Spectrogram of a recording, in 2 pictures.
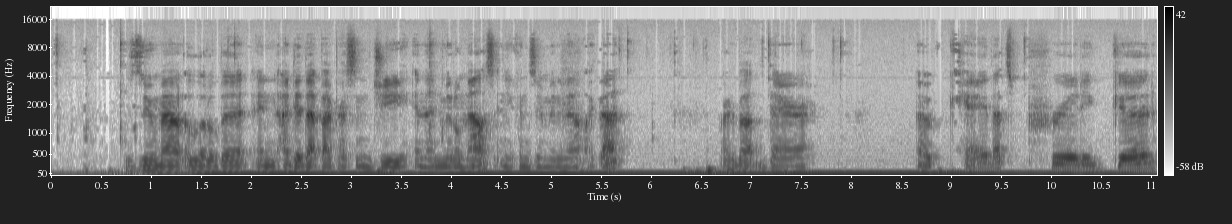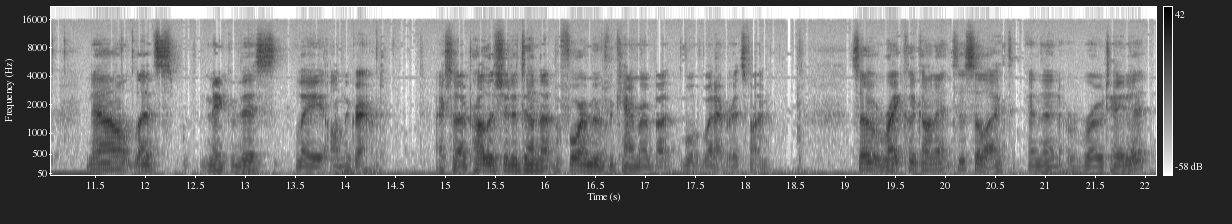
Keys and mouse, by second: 0.8 g, 3.4 g, 6.4 r, 7.5 g, 9.0 g, 13.1 KP_1, 14.1 z, 21.1 r.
